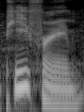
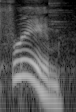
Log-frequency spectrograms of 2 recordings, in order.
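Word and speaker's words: Pfriem: and I was like, "I always thought it was Freem."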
